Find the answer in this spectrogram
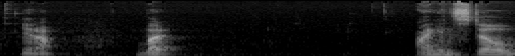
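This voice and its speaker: A soft-spoken man with a bright, sharp tone talks at a fairly quick pace. His intonation is fairly even, and the recording is very clean with a silent background. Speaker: vlogger. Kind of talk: casual monologue. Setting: garage.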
